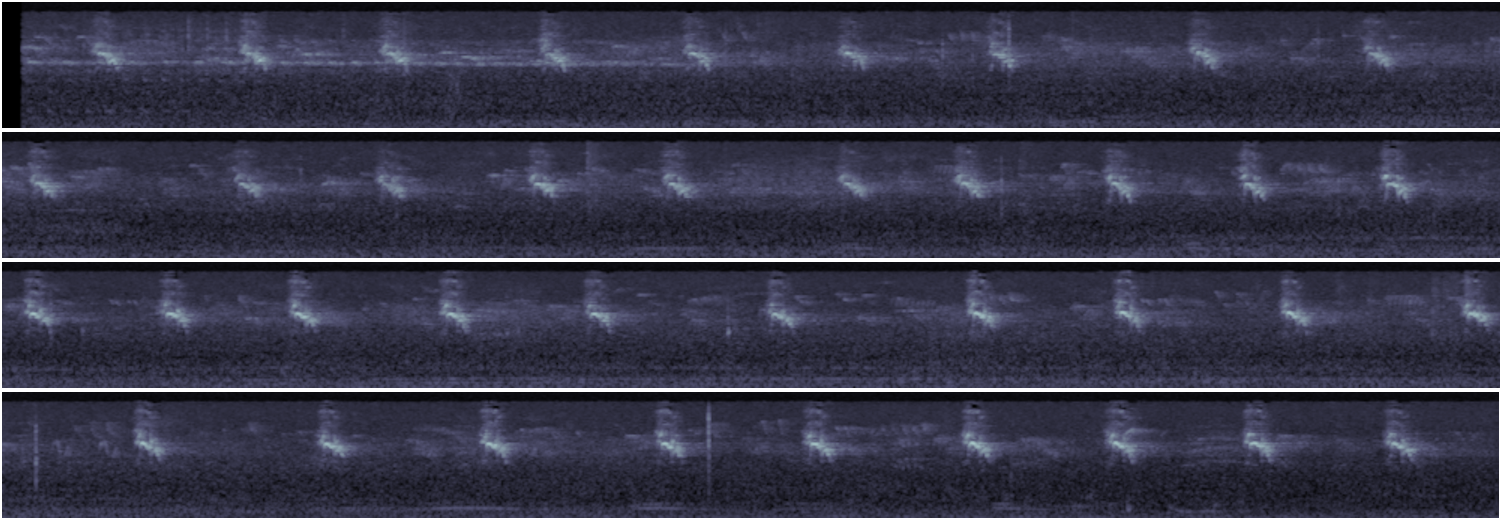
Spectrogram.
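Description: A small bird calling with a single short, high chirp that dips slightly in pitch, repeated at a steady pace of about three every two seconds.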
